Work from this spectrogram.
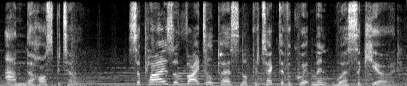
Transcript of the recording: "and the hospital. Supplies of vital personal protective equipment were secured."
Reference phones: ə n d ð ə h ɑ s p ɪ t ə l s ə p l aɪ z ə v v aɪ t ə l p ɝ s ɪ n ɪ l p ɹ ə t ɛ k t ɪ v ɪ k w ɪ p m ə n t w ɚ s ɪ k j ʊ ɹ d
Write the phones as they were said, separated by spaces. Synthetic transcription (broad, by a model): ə n ð ə h ɑ s p ɪ t ə l s ə p l aɪ z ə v v aɪ t ə l p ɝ s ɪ n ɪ l p ɹ ə t ɛ k t ɪ v ɪ k w ɪ p m ə n t w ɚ s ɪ k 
